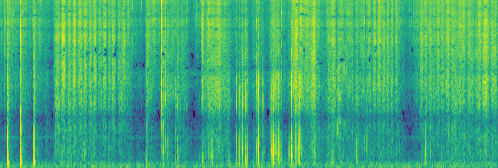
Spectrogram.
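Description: A large, solid ball of packed snow held on a lap is rubbed and patted by knit-gloved hands. Three sharp pats open the clip, followed by a steady soft crunchy scraping and rubbing with a cluster of louder pats in the middle. The sound stays low and muffled with little brightness.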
